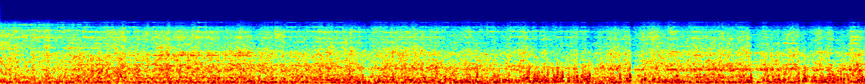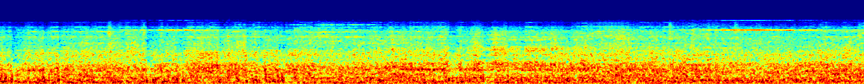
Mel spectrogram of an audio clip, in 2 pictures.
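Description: Freight cars of a BNSF double-stack container train rolling past, with a steady loud rumble and rattle of steel wheels on rail. A faint high wheel squeal comes in twice, about two-thirds of the way through and near the end.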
